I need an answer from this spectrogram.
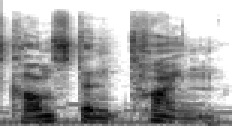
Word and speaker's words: Constantine: John Constantine, and yes, that is Constantine, I'm not saying it wrong, first officially appeared on the scene in 1985 in Alan Moore's seminal run on Swamp Thing.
